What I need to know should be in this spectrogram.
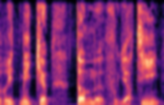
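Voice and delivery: normal talking voice

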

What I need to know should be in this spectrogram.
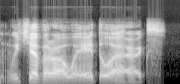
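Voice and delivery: put-on loud, high, slow Mario accent; bad Mario accent. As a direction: do a hammed-up Mario accent, drawn out. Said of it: "That was a really bad Mario accent".

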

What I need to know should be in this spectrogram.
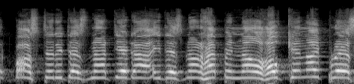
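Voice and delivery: high-pitched, insistent objection; protesting church member. Acted. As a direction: plead back at the pastor in protest. Acts doubting church member's protest. (acted-out congregant's complaint)

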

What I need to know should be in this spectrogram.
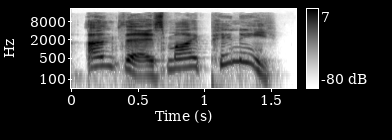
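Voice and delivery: put-on very high, delighted little girl; Lucy, excited cry. A narrator's reading. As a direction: pipe up high at a happy find. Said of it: "cried Lucy".

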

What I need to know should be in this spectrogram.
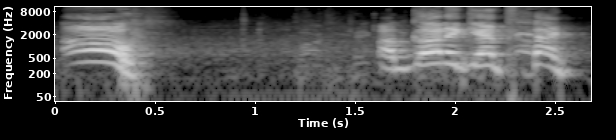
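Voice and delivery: high, loud eager cry; excited yelp. Real, not acted. Gamer chasing the puck, high excited yelp. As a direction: yelp as you chase the puck.

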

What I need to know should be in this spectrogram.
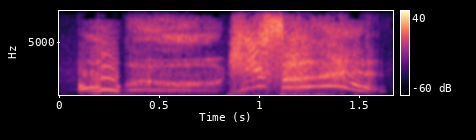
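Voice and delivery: very high gasping disbelief; gasp, then squeak the question; shocked gasp. Real, not acted. Shock after near fall.

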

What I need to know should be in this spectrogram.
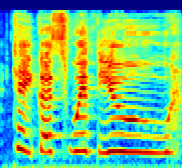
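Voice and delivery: put-on high, slow pleading child's voice; a small girl begging to come along; begging little girl. A narrator's reading. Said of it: "begged Flossie".

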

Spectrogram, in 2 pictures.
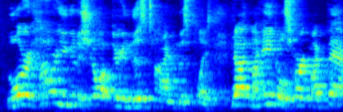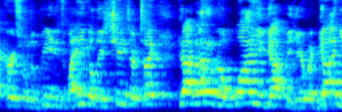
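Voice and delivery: high, pained appeal to God; acted anguished prayer; pleading prayer. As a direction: plead upward as if hurting in chains. Acts out prisoners' pained prayer.

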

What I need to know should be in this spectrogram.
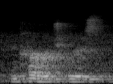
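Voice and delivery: ordinary talk

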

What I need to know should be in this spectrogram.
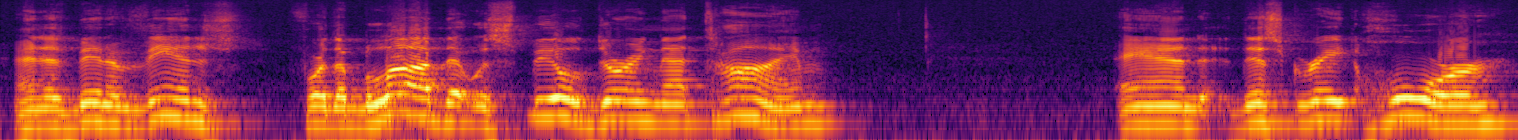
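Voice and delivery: deliberate sermon declaration, each phrase set apart; solemn preaching. Acted.

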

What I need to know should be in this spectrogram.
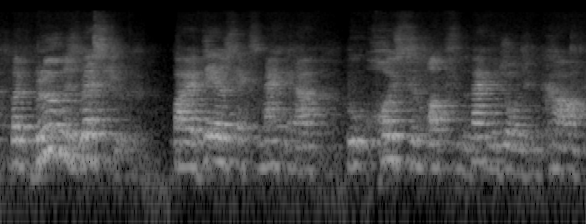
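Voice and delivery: ordinary delivery

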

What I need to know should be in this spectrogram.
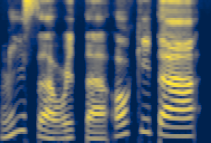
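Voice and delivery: slow goofy Gungan voice; Jar Jar Binks voice. Acted. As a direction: read it like Jar Jar. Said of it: "are you gonna read it out loud".

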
